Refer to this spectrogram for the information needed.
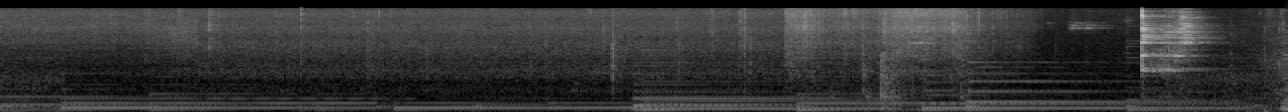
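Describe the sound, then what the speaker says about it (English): Potato stuffing with jeera seeds, chopped onions, green chilies, mashed boiled potatoes, salt and turmeric frying in oil in a karai, giving a steady soft sizzle with occasional stirring scrapes beneath prominent background music. "To the oil, I added some jeera seeds, chopped onions and green chilies, then the boiled and mashed potatoes with some salt and haldi."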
